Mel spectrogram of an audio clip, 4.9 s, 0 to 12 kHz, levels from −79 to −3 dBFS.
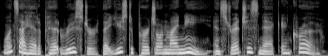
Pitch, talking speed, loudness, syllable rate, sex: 195 Hz, 230 wpm, -18 LUFS, 4.3 syllables/s, female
